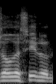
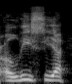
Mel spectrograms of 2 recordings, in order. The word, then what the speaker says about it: Alyssa: Her name is Alyssa. The basketball. He calls her Alicia.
